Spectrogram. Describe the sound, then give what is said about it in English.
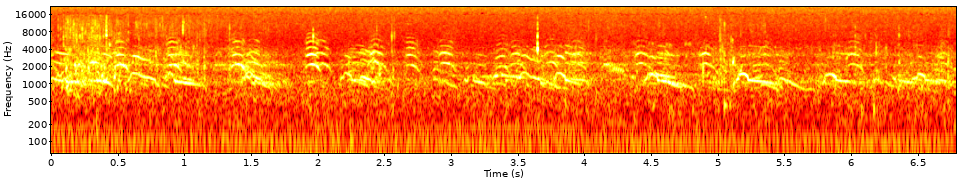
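A flock of seagulls at the beach calls continuously, many squawking cries overlapping over a steady low background rumble, with no one speaking. “Seagulls at the beach.”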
